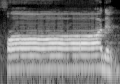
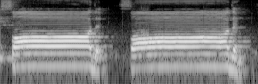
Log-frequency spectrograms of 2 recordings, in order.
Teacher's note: During its pronunciation, you have to make sure that there is no whistle sound will produce during the pronunciation of the letter Saad. But, when you pronounce the letter Saad, you can feel there is a thickness in the sound and the rising of your back part of your tongue.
